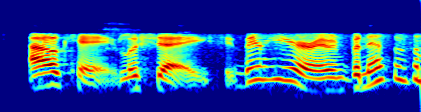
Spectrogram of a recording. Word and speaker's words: Lachey: Lashay. Lashay. But it does look like it's spelled Lachey, so either way, I'm fine. Okay, Lashay.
